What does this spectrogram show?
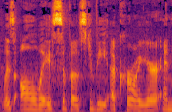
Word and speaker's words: Acroyear: toy commercials, it was always supposed to be a croyer and not acroyear as it clearly is spelled.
